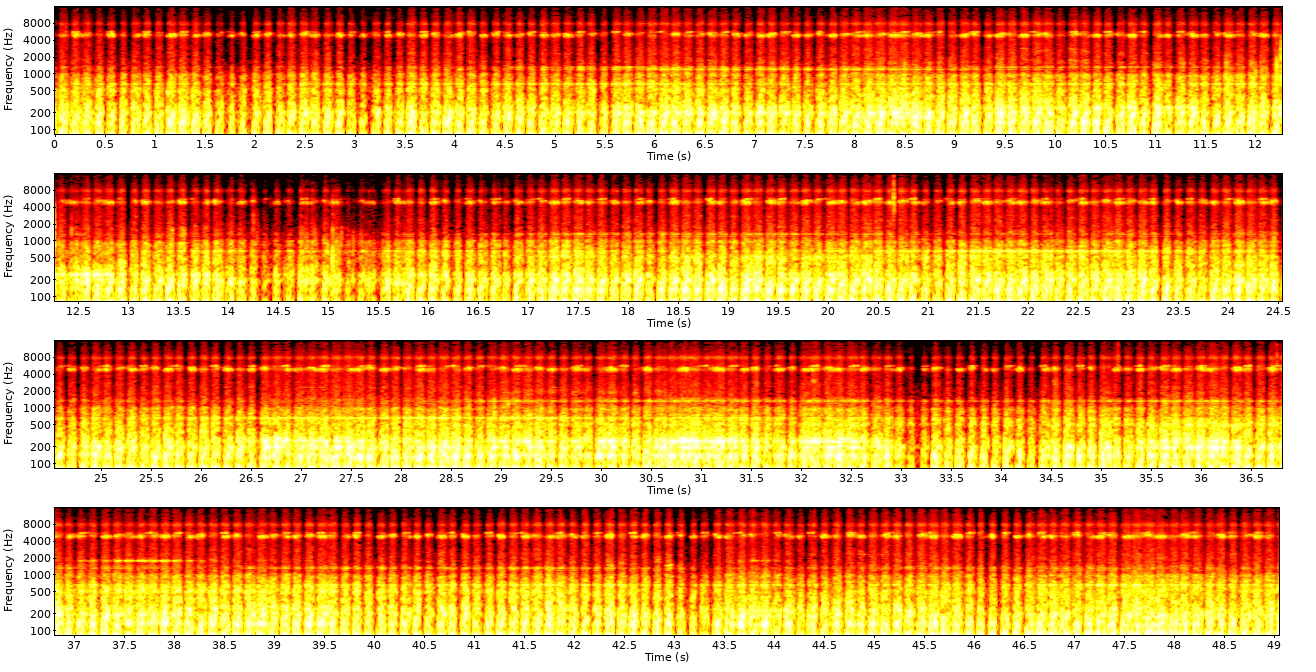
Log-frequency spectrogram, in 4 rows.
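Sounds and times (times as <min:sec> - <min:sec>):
insects chirping: 0:00.0 - 0:49.0
steady low rumble: 0:05.0 - 0:25.4.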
